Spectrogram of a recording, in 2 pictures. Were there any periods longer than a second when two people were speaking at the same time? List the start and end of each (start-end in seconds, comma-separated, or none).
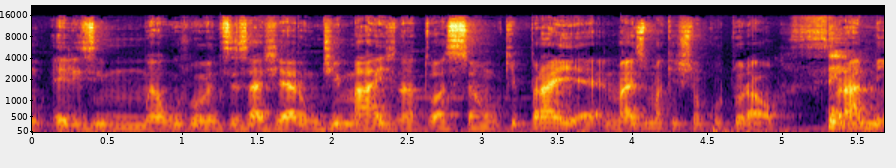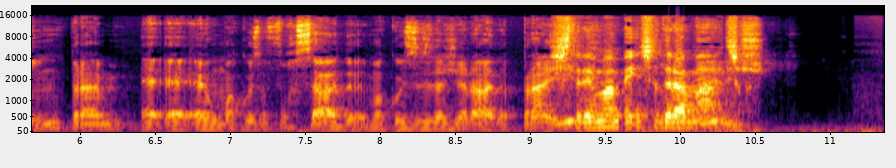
9.1-10.5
